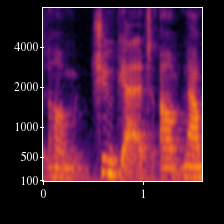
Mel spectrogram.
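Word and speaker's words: jugaad: Indian concept called um Jad um now whenever I I'm Jewish so whenever I heard the word oh JJ but actually it's not spelled like that it's j u g a a d Jad nothing to do with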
